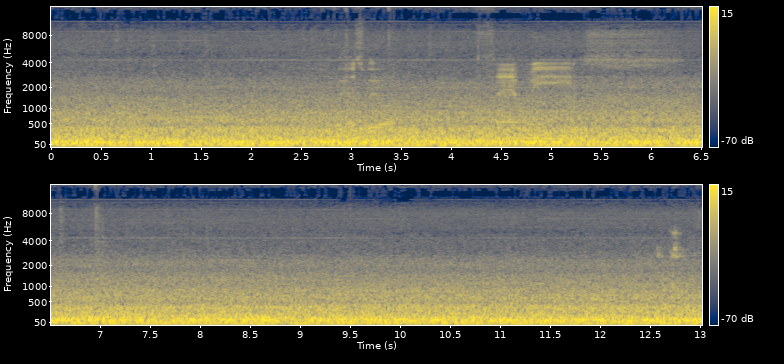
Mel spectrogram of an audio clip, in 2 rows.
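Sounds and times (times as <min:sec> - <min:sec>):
airliner cabin drone: 0:00.0 - 0:13.0.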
